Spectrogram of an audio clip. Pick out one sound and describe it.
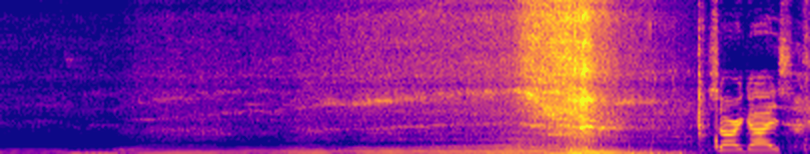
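A small motor engine whines and revs up as a vehicle drives closer.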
